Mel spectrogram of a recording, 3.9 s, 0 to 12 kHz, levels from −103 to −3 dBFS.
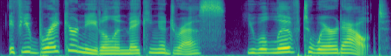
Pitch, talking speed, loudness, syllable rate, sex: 215 Hz, 245 wpm, -19 LUFS, 5.3 syllables/s, female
